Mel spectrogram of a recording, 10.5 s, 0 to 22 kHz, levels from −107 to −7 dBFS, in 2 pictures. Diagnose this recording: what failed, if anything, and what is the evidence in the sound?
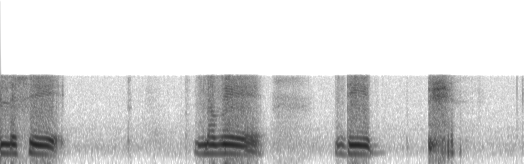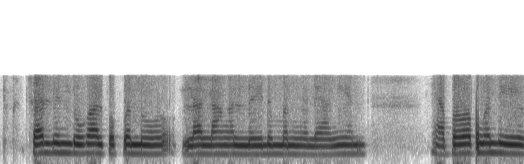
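The codec stage is the culprit here: this speech has been through G.726 ADPCM, and the sound points to its lowest, 16 kbit/s mode. From start to finish there's a rough, rasping hiss riding on the speech, rising and falling with its level. That's the coder spending only a couple of bits a sample on the difference from its running prediction. The band sits at roughly 250 Hz to 3.7 kHz, with nothing above 3.8 kHz.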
